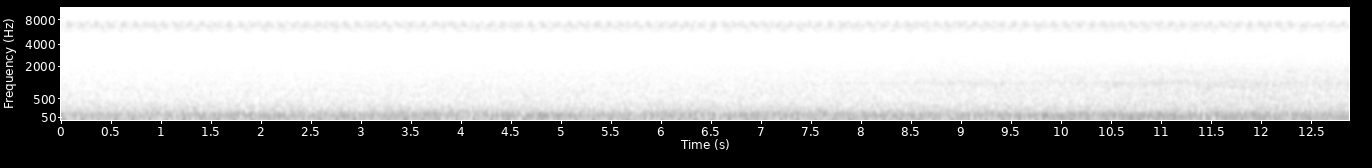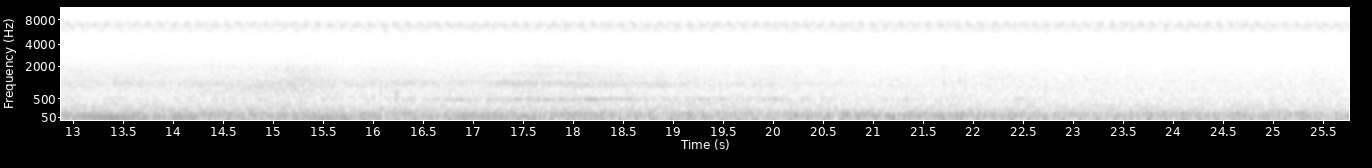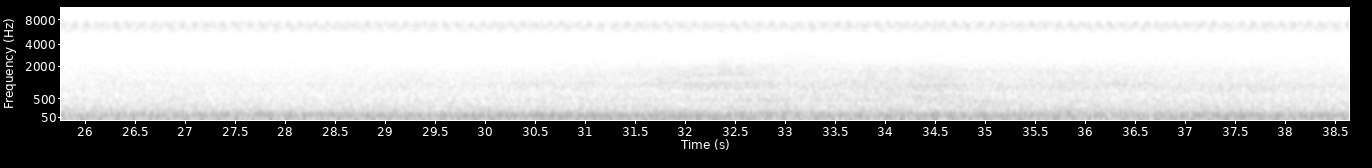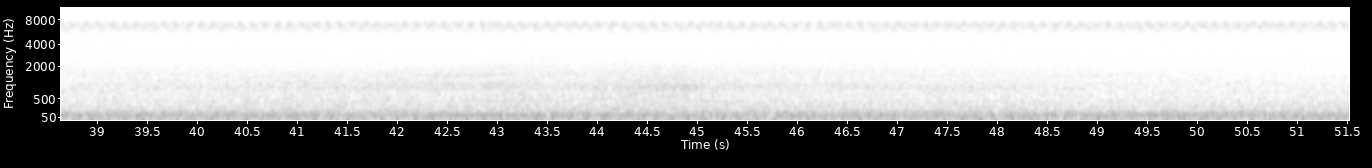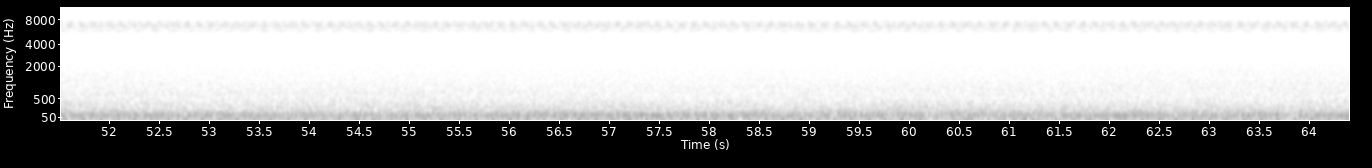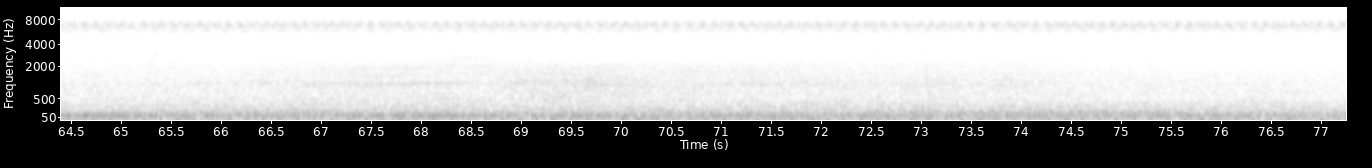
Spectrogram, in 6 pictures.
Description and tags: Outside in the late evening in North Park, has sounds of faraway traffic.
